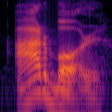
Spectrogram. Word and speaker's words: árbol: Tree is árbol, árbol, accent on the first letter.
